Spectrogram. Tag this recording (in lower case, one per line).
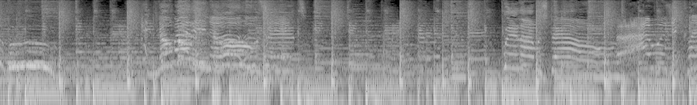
music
